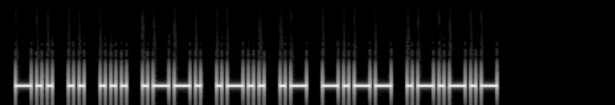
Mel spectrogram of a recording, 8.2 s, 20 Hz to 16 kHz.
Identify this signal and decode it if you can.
Morse code, heard as a keyed tone, about 17 wpm, 700 Hz. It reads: DISPLAY.
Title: Sentences from Top 1200 Words 17wpm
